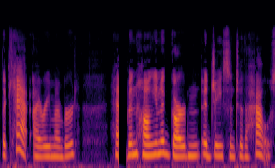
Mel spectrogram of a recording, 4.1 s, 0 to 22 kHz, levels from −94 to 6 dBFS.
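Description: At 1.77 s the speech fades into silence and returns at 1.90 s, a gap of about 128 ms, which fits three lost AAC frames. This is AAC frame loss with muting: the decoder zeroed the spectrum of the missing frames, and the overlapping transform windows fade the sound down and back up over roughly a frame at each edge. Those soft edges set it apart from a sample-level dropout, whose abrupt cut and resumption click.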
